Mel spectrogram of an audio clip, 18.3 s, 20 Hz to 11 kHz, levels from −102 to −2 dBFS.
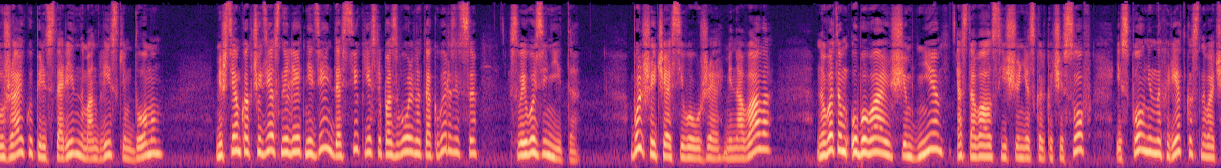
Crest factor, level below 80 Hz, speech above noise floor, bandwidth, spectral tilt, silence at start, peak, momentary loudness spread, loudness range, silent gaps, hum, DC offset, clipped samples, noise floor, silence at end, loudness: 16 dB; -64 dBFS; 34 dB; 11 kHz; -4.5 dB/octave; 0 s; 0 dBFS; 10 LU; 4 LU; none; none; under 0.1%; under 0.1%; -50 dBFS; 0 s; -16 LUFS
